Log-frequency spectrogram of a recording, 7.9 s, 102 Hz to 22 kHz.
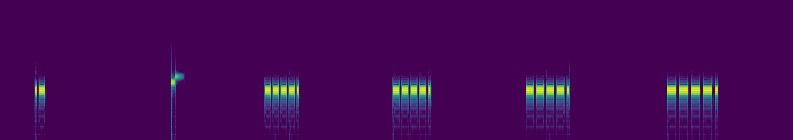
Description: Morse code, heard as a keyed tone, about 51 wpm, spaced as for 9 wpm, 700 Hz. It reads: A 9999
